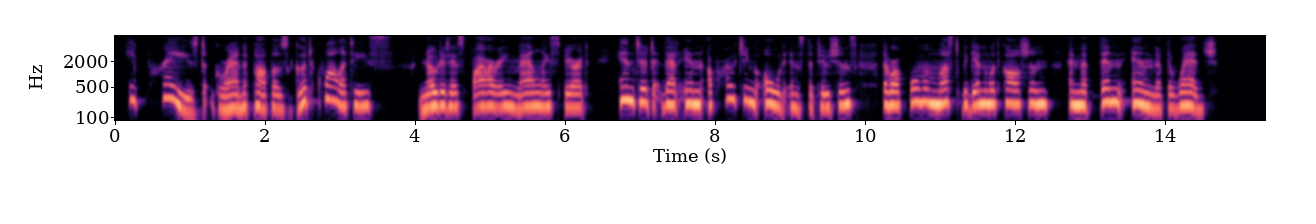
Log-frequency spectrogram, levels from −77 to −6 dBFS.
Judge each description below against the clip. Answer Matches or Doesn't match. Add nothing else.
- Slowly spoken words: Matches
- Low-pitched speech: Doesn't match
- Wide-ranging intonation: Doesn't match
